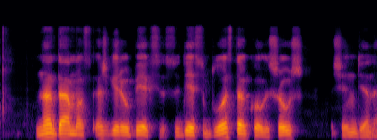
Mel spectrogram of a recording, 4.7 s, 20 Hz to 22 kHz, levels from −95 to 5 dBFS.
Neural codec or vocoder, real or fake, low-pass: codec, 24 kHz, 1.2 kbps, DualCodec; fake; 9.9 kHz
